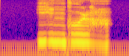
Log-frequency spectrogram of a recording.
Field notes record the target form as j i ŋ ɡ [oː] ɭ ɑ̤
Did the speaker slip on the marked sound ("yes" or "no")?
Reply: no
